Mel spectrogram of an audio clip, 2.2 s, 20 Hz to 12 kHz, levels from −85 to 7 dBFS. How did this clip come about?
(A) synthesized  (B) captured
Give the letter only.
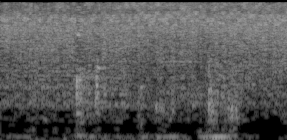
B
